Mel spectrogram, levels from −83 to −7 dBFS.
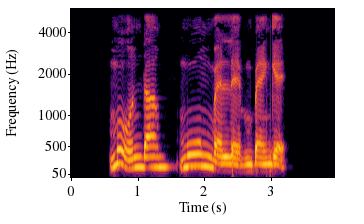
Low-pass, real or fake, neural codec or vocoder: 5.4 kHz; real; none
